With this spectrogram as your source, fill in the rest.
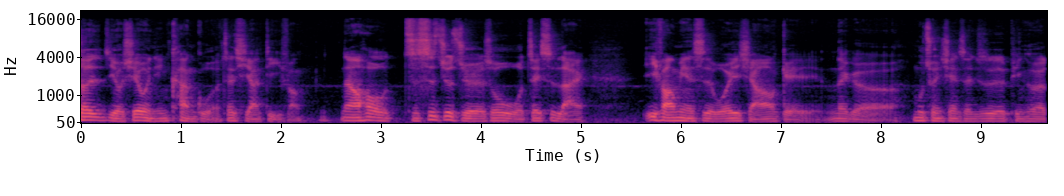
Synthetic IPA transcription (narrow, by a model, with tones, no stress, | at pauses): ɤ˥jo˨˩ʊɕjɛ˥wɔ˨˩i˨˩t͡ɕi˥ŋkʰa˥˧nkwɔ̰˥˩ə̰˩t͡sa˥˩ɪt͡ɕʰi˨˩a˧˥t̪i˥˨fɑ̰˧˦ŋna˧˦nxo˥˩ʊʈ͡ʂɻ̩˨˩ʂɻ̩˥˧t͡ɕjo˥˩ʊt͡ɕɥɛ˧˥d̪ə˧ʂwɔ˥wɔ˨˩ʈ͡ʂɪt͡sʰɹ̩˥˩la̰˧˦ɪ | i˥˩fɑ˥ŋmjɛ˥˨nʂɻ̩˥˩wɔ˧˦˥je˧˦ɕjɑ˨˩ŋjɑ˥˩ʊke˨˩ɪna˥˩ɡə̰˩mu˥˩t͡sʰwə˧˦nɕjɛ˥˧nʂə˥nt͡ɕjo˥˧ʊʂɻ̩˥˩pʰi˧˥ŋxɤ˧˥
